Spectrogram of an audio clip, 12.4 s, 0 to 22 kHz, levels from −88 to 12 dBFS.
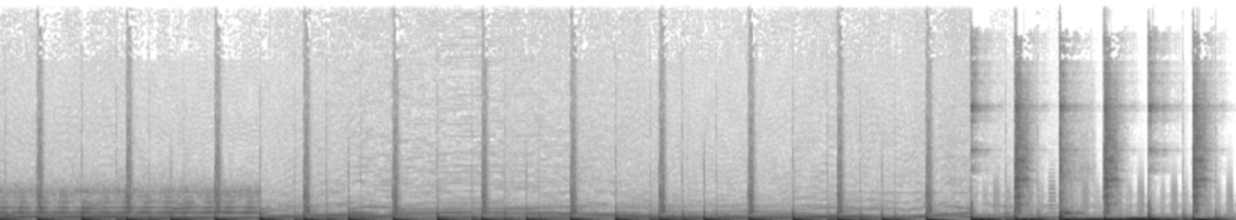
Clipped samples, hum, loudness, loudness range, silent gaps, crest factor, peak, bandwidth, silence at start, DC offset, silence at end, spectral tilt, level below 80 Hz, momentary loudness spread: under 0.1%; none; -16 LUFS; 5 LU; none; 14 dB; 0 dBFS; 18 kHz; 0 s; 0.3%; 0 s; -6.5 dB/octave; -14 dBFS; 8 LU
